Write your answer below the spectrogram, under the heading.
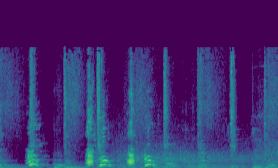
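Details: Domestic dogs barking in the village of Feuquières, where the noise is driving the residents mad; several short, sharp barks come in quick bursts over a few seconds, with music playing underneath.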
